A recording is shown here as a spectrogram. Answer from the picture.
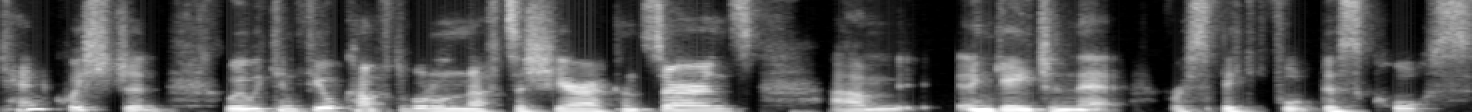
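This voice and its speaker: A man with a New Zealand accent, moderate pace and ordinary pitch variation, on a very clean recording with a silent background. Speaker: workshop presenter. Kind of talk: conference talk.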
